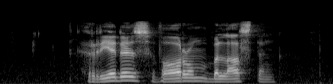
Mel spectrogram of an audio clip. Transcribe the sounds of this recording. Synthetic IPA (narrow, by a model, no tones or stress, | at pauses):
riədəsvɑːɾɔmbəlɐstəŋ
